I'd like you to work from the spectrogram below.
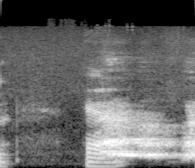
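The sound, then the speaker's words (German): A dog vocalizes to chase away another dog, giving a loud, sustained, tonal bark-howl that lasts about a second after a short quiet gap. “das ist mein Hund, der da gerade einen anderen Hund wahrscheinlich vertreibt.”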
